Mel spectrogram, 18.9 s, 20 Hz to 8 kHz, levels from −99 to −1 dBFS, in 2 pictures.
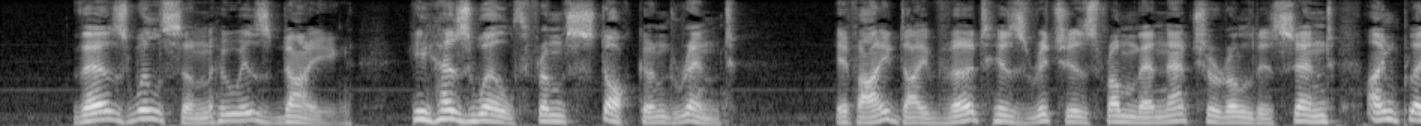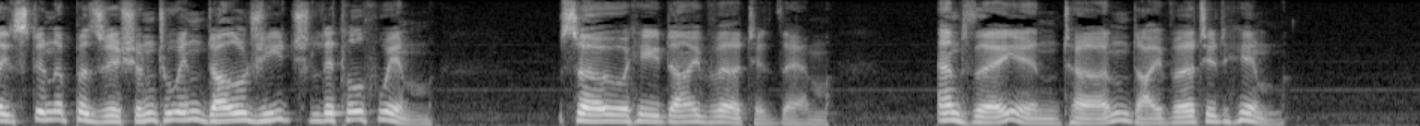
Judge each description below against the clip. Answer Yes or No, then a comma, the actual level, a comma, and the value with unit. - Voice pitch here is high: No, medium, 145 Hz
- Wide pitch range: Yes, wide, 5.7 semitones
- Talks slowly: Yes, slow, 125 wpm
